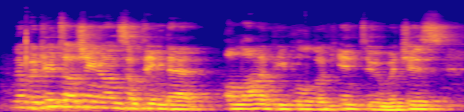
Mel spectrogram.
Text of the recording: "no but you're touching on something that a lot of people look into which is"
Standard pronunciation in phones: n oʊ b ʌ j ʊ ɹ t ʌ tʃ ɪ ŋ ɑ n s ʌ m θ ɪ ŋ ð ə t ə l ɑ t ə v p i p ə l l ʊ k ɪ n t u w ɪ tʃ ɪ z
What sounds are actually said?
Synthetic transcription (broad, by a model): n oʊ b ʌ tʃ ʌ ɹ t ʌ tʃ ɪ ŋ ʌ n s ʌ m θ ɪ ŋ ð ə t ə l ɑ t ə v p i p l l ʊ k ɪ n t u w ɪ tʃ ɪ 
